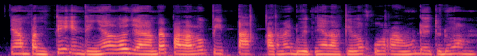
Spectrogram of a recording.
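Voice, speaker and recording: Somewhat breathy and fairly high-pitched, a woman talks at a very fast pace with hardly any pauses. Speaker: livestream host. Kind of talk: casual livestream rant to viewers. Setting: live stream. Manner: animated, scolding.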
